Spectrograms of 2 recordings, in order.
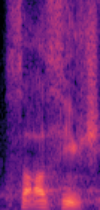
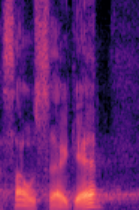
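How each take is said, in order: First: It is said as a two-syllable English word. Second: It is said as separate Korean-style syllables. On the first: The speaker calls it right. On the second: The speaker calls it wrong.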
